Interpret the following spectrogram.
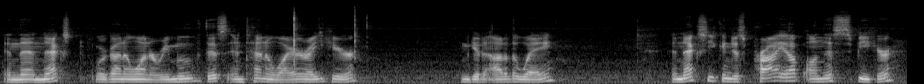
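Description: A man presents a hands-on how-to in an informal, plain-spoken manner. His voice sits at an average pitch, and he explains things step by step as he works. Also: moderate pace, slight background noise. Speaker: repair tutorial host. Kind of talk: casual step-by-step hands-on demonstration.

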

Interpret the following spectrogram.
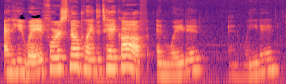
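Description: A middle-aged woman reads a picture book aloud for young children. Her delivery is slow and expressive, with a very lively rise and fall in pitch. She is recorded indoors, a little way from the microphone. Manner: animated, drawn-out, dramatic delivery for young children. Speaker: storyteller reading a picture book. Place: plain-walled indoor room. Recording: voice picked up from a distance.

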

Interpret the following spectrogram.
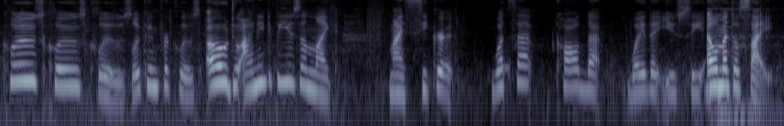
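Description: A woman's voice: on the high side, normal speed, fairly bright tone, slight background noise. A young adult woman doing casual, playful let's play commentary, chatty and rambling as she talks to herself. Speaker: gaming YouTuber.

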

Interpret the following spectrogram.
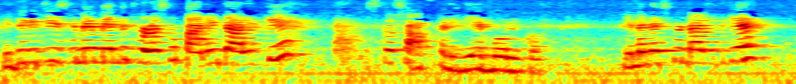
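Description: A high-pitched woman from Pakistan walks viewers through a recipe in her home kitchen, explaining each step in a calm, homely way. The kitchen sounds echoey, and a faint hum runs underneath. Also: quick pace. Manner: calm, homely explaining, often saying "dekhiye ji". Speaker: cooking channel host. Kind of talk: step-by-step cooking demonstration.

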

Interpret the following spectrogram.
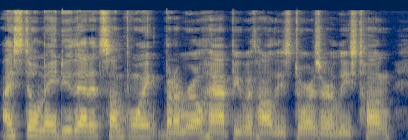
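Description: A middle-aged man, hosting a casual do-it-yourself farm project voice-over in a relaxed, folksy way with many ums. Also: on the high side, fairly quick, vocal fry. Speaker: farm owner and channel host.

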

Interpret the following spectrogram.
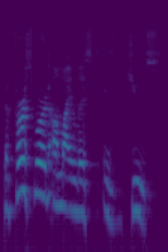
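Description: American man teaching, slow careful modeling. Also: a little high. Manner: lively, gesturing, slows right down to model words. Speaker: English teacher. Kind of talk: video lesson to camera. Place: small room at home, plain wall.

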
